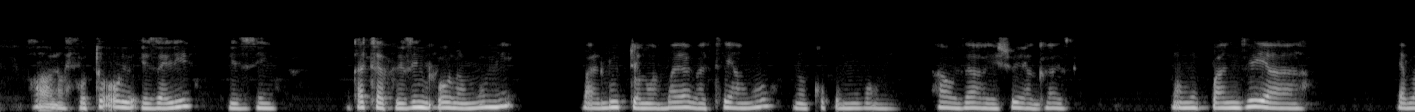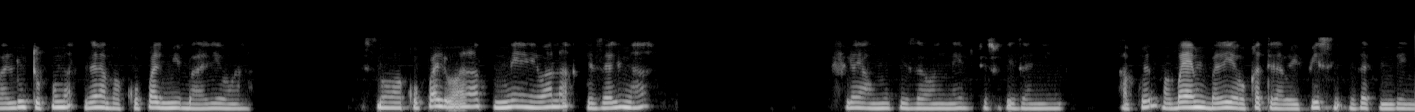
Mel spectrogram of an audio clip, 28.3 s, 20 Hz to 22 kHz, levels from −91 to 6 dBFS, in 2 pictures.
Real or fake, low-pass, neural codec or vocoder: fake; 5.4 kHz; codec, 16 kHz, 8 kbps, FunCodec, trained on LibriTTS, 25 frames a second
